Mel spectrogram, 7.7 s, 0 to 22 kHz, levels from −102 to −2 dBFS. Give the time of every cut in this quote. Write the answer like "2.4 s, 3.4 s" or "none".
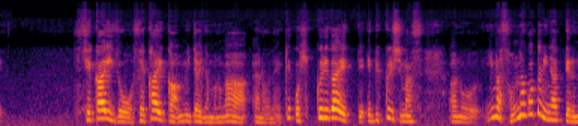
6.4 s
